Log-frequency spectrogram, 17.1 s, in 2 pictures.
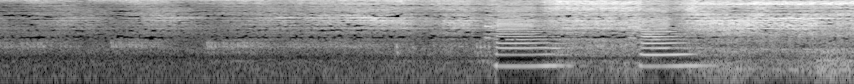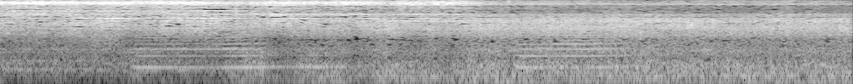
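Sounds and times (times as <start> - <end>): train wheels rumbling and clattering: 0.0 - 17.0
locomotive horn blasts: 4.9 - 7.2, 9.9 - 12.0, 13.7 - 15.0.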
